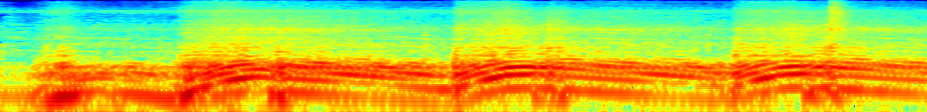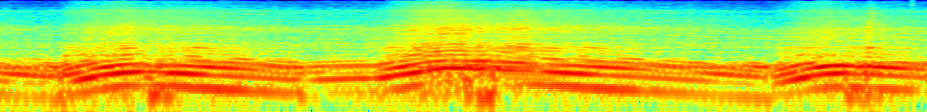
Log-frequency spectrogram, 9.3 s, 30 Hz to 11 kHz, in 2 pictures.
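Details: BMW E90 after VANOS solenoid cleaning and a scan showing no issues, electric throttle; crisp repeated revs climbing and dropping cleanly with no stumble, rattle or hesitation; normal revving.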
